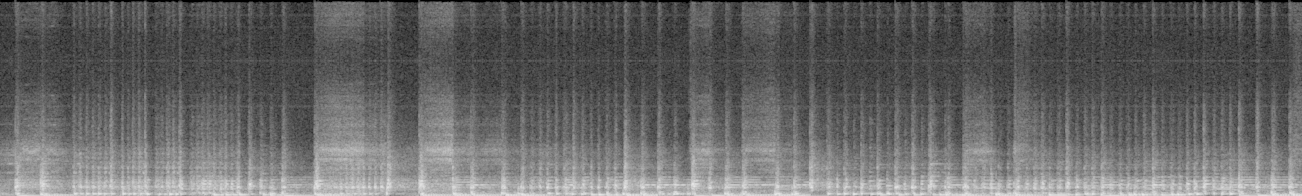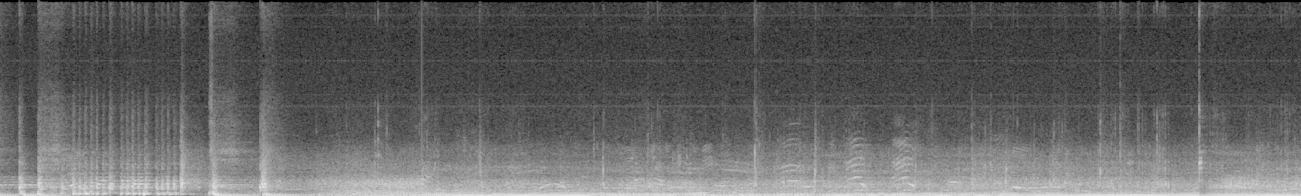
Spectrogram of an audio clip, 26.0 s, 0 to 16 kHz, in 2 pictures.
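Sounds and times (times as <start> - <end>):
marching drumline playing: 0.0 - 16.1
voices: 15.6 - 26.0.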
